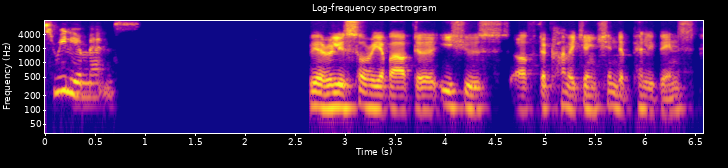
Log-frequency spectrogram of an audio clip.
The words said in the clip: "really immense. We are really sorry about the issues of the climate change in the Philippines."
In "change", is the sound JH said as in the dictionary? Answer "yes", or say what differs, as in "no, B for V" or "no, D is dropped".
no, SH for JH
